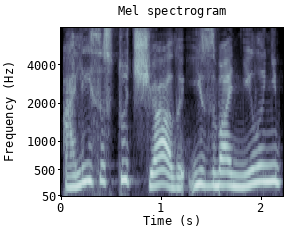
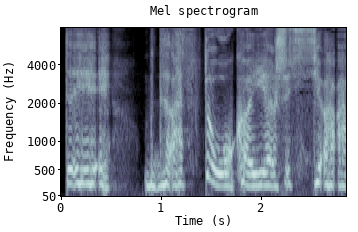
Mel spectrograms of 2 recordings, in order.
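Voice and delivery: very slow, hoarse croak; croaking frog promise; much slower than usual. Acted. Frog warning Alice about knocking, slow hoarse croak. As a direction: stretch it into a froggy rasp. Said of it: "пообещал лягушатище".

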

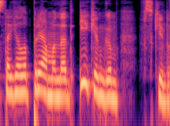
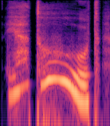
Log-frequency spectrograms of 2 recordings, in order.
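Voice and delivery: high, teasing singsong; singsong witch; 7 semitones higher, 3 dB quieter than usual. A narrator's reading. Witch taunts the boy from the dark, singsong. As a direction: sing it out, pitch gliding up high. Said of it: "пропел ведьмин голос".

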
